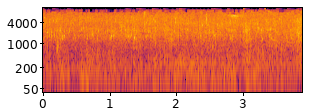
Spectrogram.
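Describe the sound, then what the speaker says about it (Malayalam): Water flowing down a stone step beside a forest path in Japan, a steady close rushing pour that continues unbroken with no voices. "ഇവിടെ ഒരു സ്റ്റെപ്പിന്ന് വെള്ളം ഒഴുകി വരുന്നു"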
